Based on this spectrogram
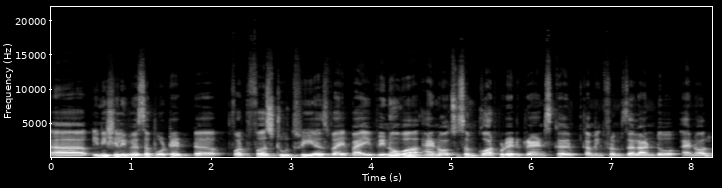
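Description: Delivered at a moderate pace in a monotone, flat intonation, the speech carries audible room echo. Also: man, medium pitch for a man. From India. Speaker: tech startup CEO. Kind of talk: interview.

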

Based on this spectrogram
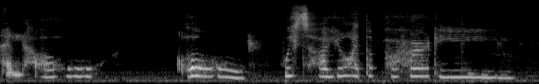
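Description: A put-on character voice at an extremely high pitch, very slow in pace, with long, frequent pauses. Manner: friendly and polite.

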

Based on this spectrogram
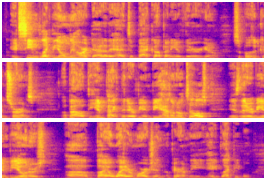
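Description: A man speaks with monotone, flat intonation. Audible room echo surrounds his voice. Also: medium pitch for a man. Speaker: magazine editor. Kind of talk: casual panel discussion.

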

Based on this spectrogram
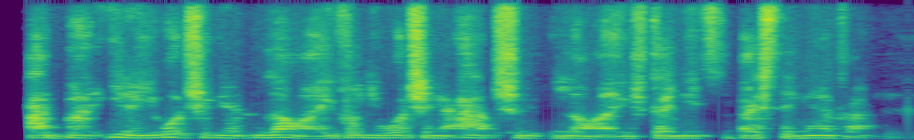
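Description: The man's tone is dark and mellow. His voice is somewhat breathy. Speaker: stand-up comedian. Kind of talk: casual interview chat.

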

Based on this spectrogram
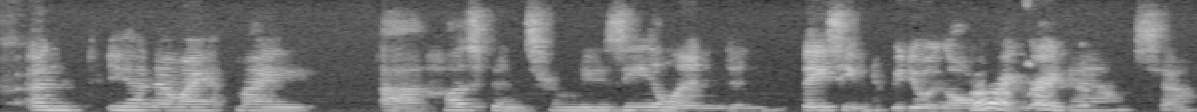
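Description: The speaker has an American accent and fairly even intonation at a moderate pace. Noticeable background noise is present. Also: woman, fairly high pitch for a woman. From Rhode Island, US. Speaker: podcast host. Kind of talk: casual podcast interview.

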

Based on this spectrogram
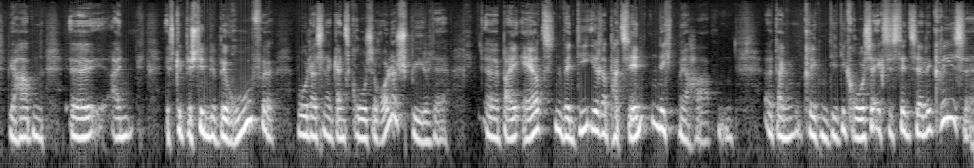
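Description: At a very slow pace, a man with a fairly high pitch and a dark, mellow, somewhat breathy tone talks with ordinary pitch variation. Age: 70s. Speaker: psychoanalyst. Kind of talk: interview. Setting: institute office. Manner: halting.

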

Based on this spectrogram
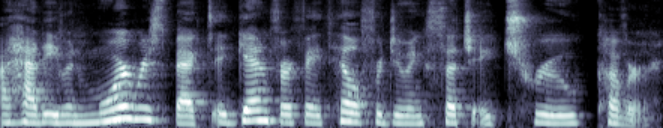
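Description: A woman with an ordinary speaking voice, ordinary pitch variation and hardly any pauses, on a very clean recording with a silent background. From US South, Memphis, Tennessee. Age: 30s. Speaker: bartender. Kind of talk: casual chat.

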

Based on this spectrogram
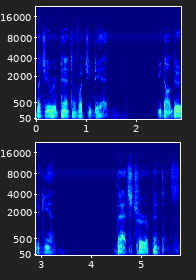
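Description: Speaking at a moderate pace with long, frequent pauses, a man uses a fairly low pitch, a dark, mellow tone, a somewhat breathy sound and fairly even intonation. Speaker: lay preacher. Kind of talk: sermon.

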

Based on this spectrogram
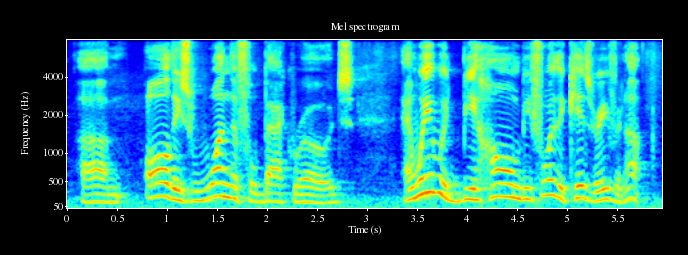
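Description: Speaking in a Brooklyn accent at a fairly slow pace, a man uses a high voice with very wide pitch swings. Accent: New York (Brooklyn). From New York City (Brooklyn). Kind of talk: casual interview chat. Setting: studio.

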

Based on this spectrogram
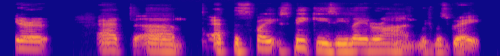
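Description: A man's plain, everyday voice, fairly high-pitched and fairly slow, in a dry, close sound with no echo. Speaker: author and fan. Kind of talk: casual interview.

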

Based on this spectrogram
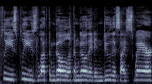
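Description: Shouting in a put-on character voice, female-sounding at a medium pitch for a woman, at a moderate pace. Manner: screaming, pleading.

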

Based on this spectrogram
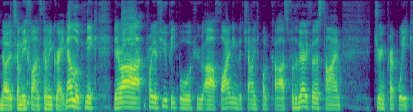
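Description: A man with an Australian accent speaks at a fairly quick pace with ordinary pitch variation. The recording is very clean, with a silent background. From Australia, Melbourne. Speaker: fitness coach and podcast host. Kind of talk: casual chat.

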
